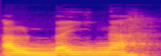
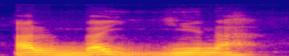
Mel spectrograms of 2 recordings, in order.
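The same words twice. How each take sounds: First: The y sound is single and light. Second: The y sound is doubled and pressed. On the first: The speaker calls it wrong. "Kalau al-bayyinah berarti tidak ada tekanannya" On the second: The speaker calls it right. "ini harus ada tekanannya ya"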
